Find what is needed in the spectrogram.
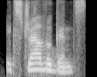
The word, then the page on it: extravagance: Indian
